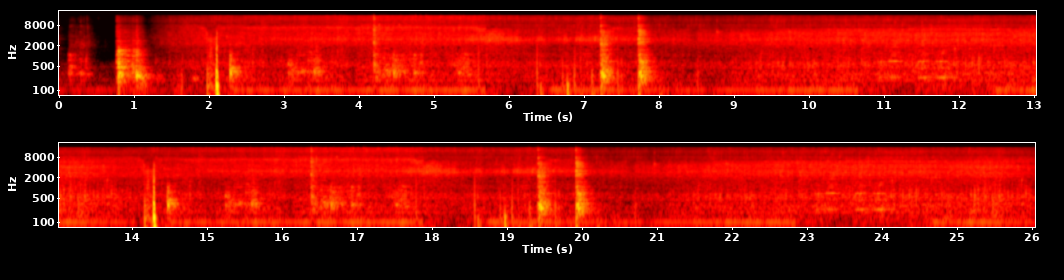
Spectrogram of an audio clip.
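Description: Vegetable biryani mixture sizzling and bubbling in an aluminium pot while a ladle stirs it, a steady hiss. The ladle knocks sharply against the pot several times.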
